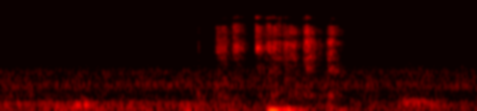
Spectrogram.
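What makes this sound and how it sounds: A craft knife held in hand scrapes and cuts a solid, pre-scored green-and-white striped bar soap, sending crunchy chips falling off. A quiet scraping start gives way to a burst of bright, crisp crackling in the middle, then settles back into soft scraping.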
